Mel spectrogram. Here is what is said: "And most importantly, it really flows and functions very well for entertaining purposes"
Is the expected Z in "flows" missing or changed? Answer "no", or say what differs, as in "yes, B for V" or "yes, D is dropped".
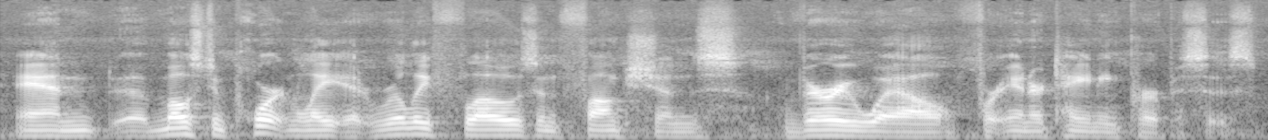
no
